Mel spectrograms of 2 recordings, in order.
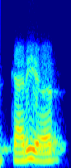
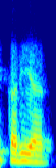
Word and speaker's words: career: You were saying the carrier, it should be career.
